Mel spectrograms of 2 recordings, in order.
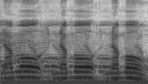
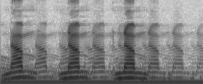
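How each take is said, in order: First: Each word ends with a full final o vowel. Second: Each word is clipped, losing its final vowel. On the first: The speaker calls it right. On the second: The speaker calls it wrong.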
